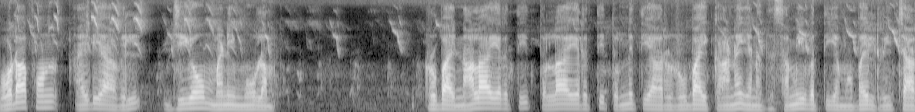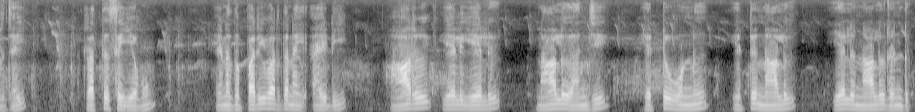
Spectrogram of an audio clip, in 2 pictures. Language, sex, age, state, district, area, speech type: Tamil, male, 60+, Tamil Nadu, Thanjavur, rural, read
